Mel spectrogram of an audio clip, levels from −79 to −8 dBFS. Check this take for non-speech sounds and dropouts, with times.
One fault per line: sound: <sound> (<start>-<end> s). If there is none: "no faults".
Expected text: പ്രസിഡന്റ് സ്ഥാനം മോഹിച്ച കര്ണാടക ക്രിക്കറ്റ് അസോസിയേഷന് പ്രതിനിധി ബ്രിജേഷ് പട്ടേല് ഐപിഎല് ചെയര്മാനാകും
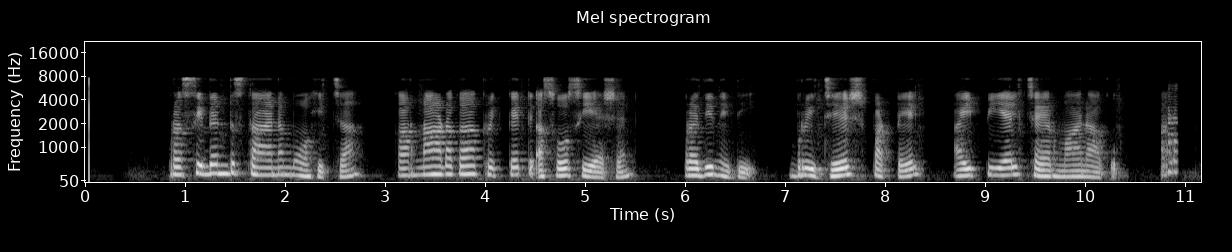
sound: laugh (10.8-10.9 s)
